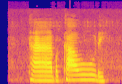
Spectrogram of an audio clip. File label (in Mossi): "tãb-kaoore", moore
